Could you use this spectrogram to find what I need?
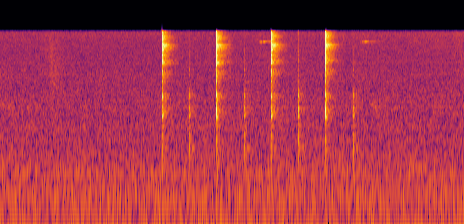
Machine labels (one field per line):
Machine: valve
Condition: abnormal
